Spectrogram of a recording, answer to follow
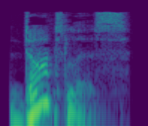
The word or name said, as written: dauntless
